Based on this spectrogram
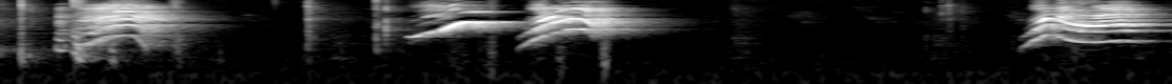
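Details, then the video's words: Talking pet parrot: hoarse rising syllables and a bright swooping whistle, then silence and a final loud, harmonic, speech-like call with a falling tail. "Talking parrot || mitthu mitthu || tota || Bolne wala tota"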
